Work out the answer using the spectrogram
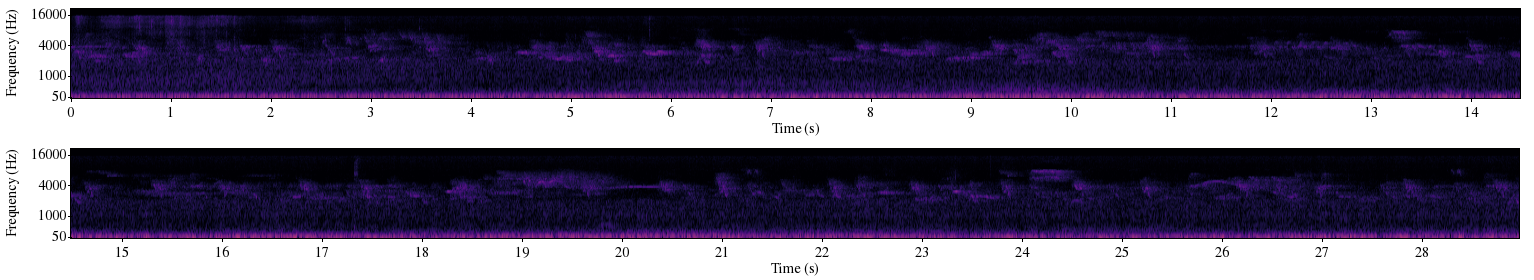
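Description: Many small birds chirping over a steady low rumble.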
